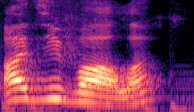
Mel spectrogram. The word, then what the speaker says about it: одевало: Оно одевало. O à la fin, mais en fait, ça se prononce également comme la forme au féminin. Она одевала, оно одевало, parce que O sans accent tonique se prononce A.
